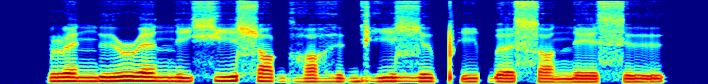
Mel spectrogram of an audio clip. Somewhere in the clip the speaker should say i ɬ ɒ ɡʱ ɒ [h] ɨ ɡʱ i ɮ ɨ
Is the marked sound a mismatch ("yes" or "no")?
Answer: yes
